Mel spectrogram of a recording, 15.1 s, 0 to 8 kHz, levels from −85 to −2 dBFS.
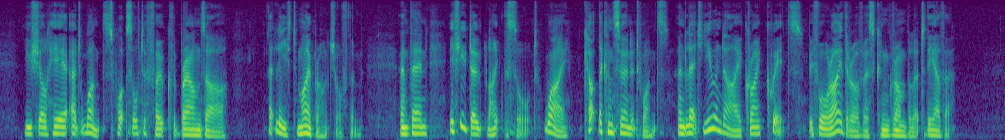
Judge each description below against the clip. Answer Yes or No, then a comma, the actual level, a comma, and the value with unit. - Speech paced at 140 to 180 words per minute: No, average, 190 wpm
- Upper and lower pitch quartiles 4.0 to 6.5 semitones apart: Yes, wide, 5.4 semitones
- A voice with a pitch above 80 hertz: Yes, low, 135 Hz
